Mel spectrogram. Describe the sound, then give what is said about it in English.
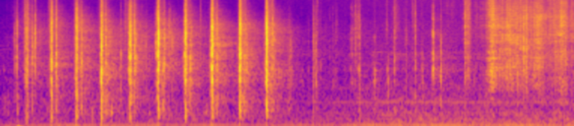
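A foil packet of sazon seasoning is torn open while cooking: a rapid, even series of sharp crinkling snaps, then softer, continuous rustling of the foil. “Then she adds a packet of sazon, an ingredient she also can't get in Sitka.”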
